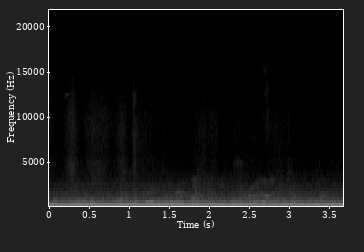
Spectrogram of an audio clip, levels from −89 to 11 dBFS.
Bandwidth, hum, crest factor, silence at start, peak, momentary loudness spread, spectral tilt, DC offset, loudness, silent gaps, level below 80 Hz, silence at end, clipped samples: 5.4 kHz; none; 10 dB; 0 s; -32 dBFS; 2 LU; -8.5 dB/octave; under 0.1%; -44 LUFS; none; -42 dBFS; 0 s; under 0.1%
